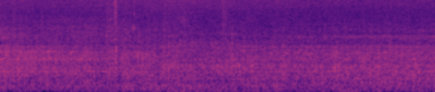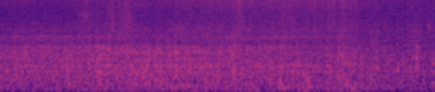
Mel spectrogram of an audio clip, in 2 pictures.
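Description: Steady vehicle rumble and broadband mechanical noise, like a train or engine, with no animal sounds.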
